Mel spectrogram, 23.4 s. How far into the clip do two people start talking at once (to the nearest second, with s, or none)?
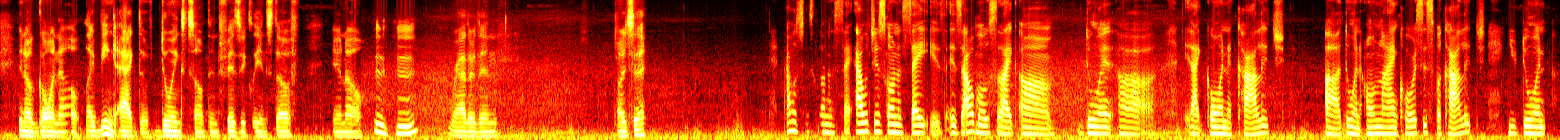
none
